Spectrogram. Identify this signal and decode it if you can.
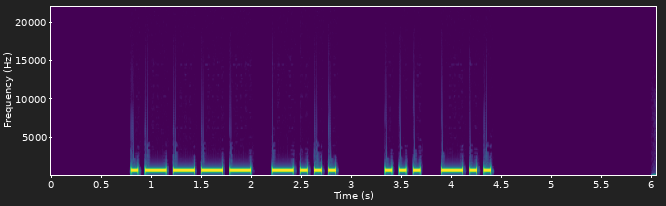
Morse code, heard as a keyed tone, about 17 wpm, 700 Hz. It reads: 1B SD
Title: Field Day Exchanges Encore - 17wpm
